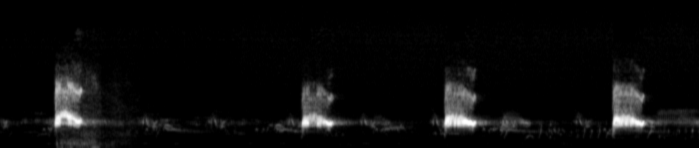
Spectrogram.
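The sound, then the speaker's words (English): A common nighthawk's deep, rushing wing boom, made by air rushing through its primary feathers as it dives, bursts out once near the start, followed by three evenly spaced, nasal buzzy calls against a quiet background with a faint steady hum. “And that's a mechanical sound produced as the bird goes into a dive. Air rushes through the primary feathers, and as it comes out of the dive, the rushing of air ceases and the boom suddenly stops.”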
